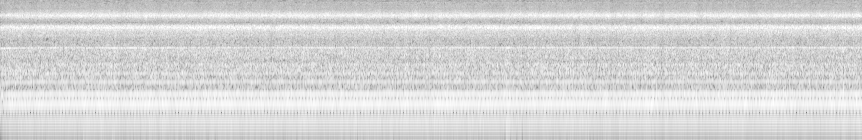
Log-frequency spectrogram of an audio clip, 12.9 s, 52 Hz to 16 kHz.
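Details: Echo PB500H two-stroke blower after a no-start, flooding from a poor aftermarket carburetor and a kinked fuel line fixed, primed; steady, even high-pitched drone at throttle with no surging or misfires: normal running.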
